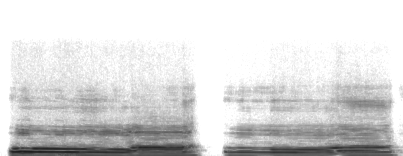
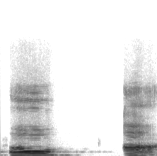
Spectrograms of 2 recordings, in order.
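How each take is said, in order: First: The vowels blend smoothly into each other. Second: A clear silent gap separates the vowels. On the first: "where I'm just changing my mouth shape and the vowel kind of blends" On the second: "I'm not going oh ah. That's not what I'm doing"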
